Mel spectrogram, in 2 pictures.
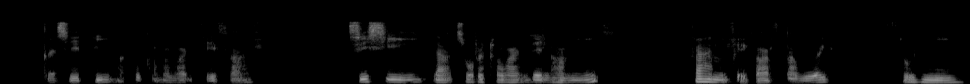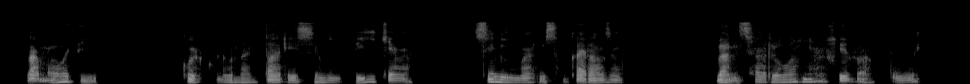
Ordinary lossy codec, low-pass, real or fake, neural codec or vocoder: Opus, 32 kbps; 7.2 kHz; fake; codec, 24 kHz, 1 kbps, SNAC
